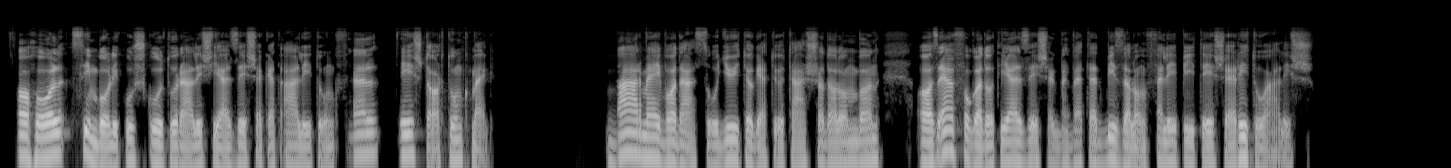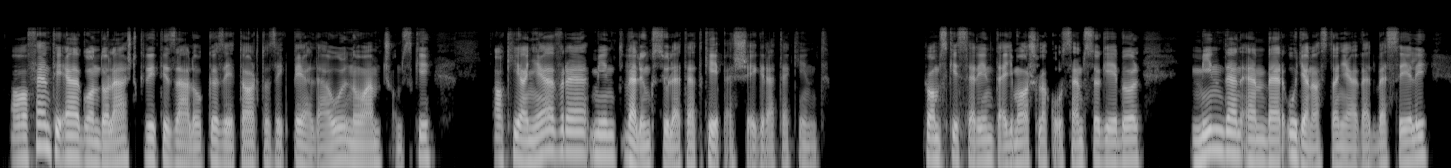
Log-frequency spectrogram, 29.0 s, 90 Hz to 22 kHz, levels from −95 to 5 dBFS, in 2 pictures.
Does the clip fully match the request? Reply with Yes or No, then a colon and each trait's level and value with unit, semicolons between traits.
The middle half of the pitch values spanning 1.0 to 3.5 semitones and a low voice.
No: average, 3.9 semitones; low, 110 Hz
